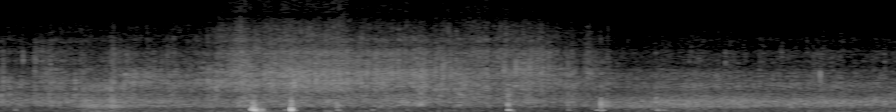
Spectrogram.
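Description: Onion and tomato masala sizzling steadily in a frying pan as a wooden spatula stirs it. Two loud knocks come about two and a half and three seconds in, followed by a few lighter taps.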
